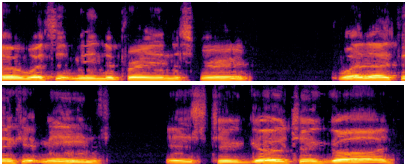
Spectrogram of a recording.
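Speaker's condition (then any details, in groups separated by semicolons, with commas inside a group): Parkinson's disease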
